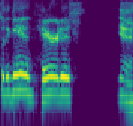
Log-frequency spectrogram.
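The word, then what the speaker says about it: Herodotus: Um and uh how how do you pronounce it again? Heritis. Yeah, Heroditus.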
